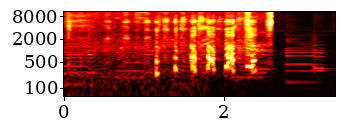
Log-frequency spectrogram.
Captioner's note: laugh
